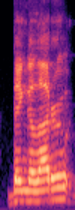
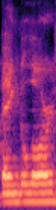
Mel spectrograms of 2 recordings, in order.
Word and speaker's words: Bengaluru: Hope to see you in person at some point, whether it's in Spain, the United States, in Bengaluru, not Bangalore. Say it correctly like the local people do.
